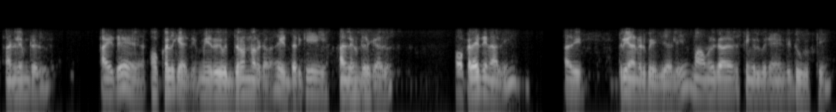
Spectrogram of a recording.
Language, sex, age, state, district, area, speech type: Telugu, male, 30-45, Andhra Pradesh, Eluru, rural, conversation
